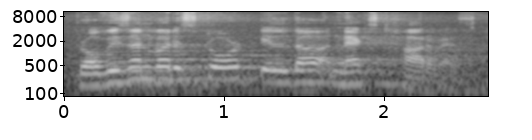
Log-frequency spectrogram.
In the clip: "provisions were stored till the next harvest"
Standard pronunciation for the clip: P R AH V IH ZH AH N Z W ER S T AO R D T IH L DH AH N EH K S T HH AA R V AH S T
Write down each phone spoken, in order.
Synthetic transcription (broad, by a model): P R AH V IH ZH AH N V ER S T AO R D T IH L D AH N EH K S T HH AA R V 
